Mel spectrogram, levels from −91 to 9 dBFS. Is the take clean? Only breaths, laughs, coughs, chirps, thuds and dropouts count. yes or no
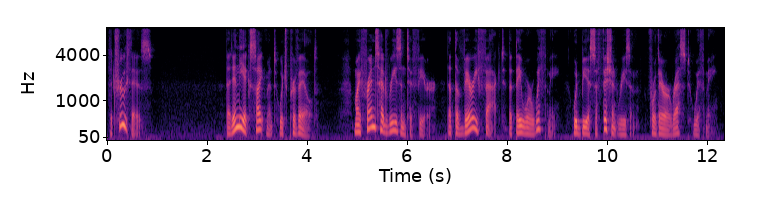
yes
